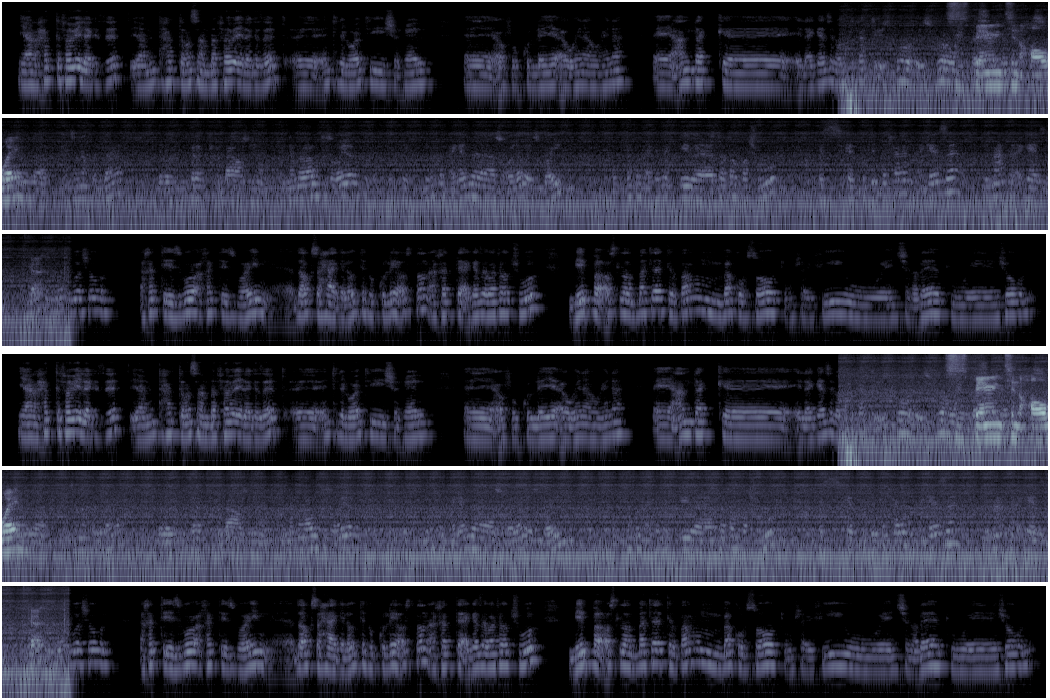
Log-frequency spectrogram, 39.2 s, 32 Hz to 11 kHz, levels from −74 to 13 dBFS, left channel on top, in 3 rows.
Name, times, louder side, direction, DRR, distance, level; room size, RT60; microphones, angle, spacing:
voice 1, 0.2-7.7 8.1-27.5 27.9-39.0, right 1 dB, 20° right, 0 dB, 1.0 m, -39 dB
sound 1, 10.4-27.0, right 6 dB, 55° right, 0.4 m, -31 dB
3.7 x 2.4 x 2.3 m, 0.23 s
head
